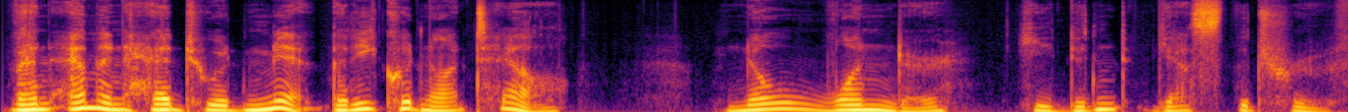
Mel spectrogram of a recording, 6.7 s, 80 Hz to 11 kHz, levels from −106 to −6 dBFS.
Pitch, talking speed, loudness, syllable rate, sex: 140 Hz, 150 wpm, -17 LUFS, 3.5 syllables/s, male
